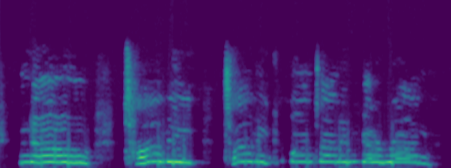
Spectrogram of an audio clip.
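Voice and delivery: sobbing and screaming. Narrator voicing a woman trying to drag a dead boy away, crying and screaming. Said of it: "she's crying and screaming, and she's saying".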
